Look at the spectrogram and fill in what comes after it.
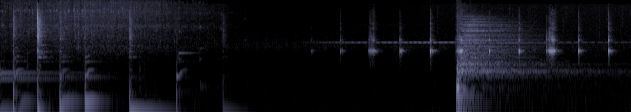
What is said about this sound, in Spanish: Hay varios instrumentos de percusión. Escucho una calimba. Palos de lluvia. un tambor de sonido profundo y metálico. ¿Qué elemento estará representando? ¿Ya se dieron cuenta? Es el agua.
